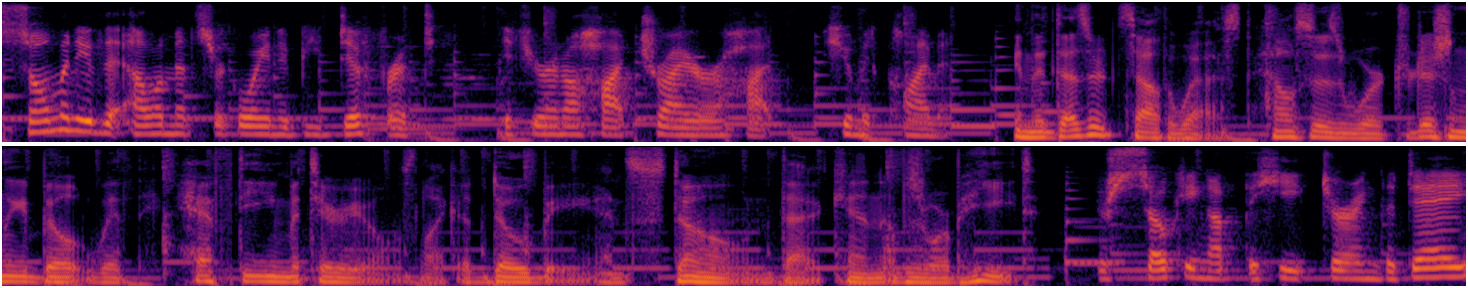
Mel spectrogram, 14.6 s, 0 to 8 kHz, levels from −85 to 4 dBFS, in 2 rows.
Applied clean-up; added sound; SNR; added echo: none; none; none; none.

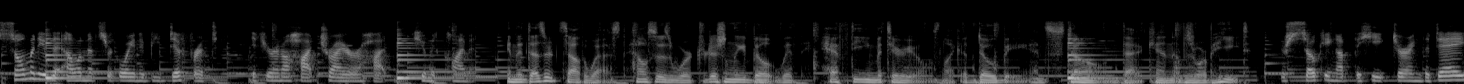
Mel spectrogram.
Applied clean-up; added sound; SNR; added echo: none; Plucked string instrument; 3 dB; none.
